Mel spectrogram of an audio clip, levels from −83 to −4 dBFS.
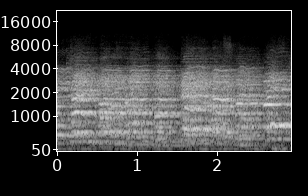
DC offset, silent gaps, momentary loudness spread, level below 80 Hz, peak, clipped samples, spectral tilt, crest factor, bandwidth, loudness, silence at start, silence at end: under 0.1%; none; 3 LU; -56 dBFS; -4 dBFS; under 0.1%; -2.5 dB/octave; 14 dB; 11.5 kHz; -18 LUFS; 0 s; 0 s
